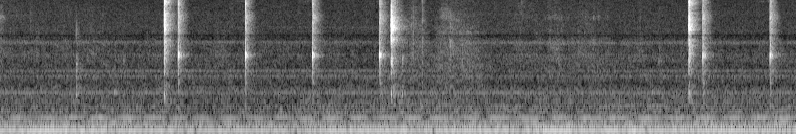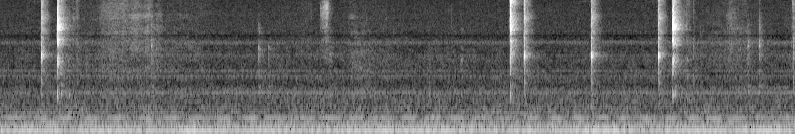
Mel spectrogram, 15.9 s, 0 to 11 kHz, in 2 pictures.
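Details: Short irregular bursts of sharp, snapping clicks over room hum, tattoo-removal laser pulses firing on the eyebrows during removal of 7-year-old migrated microblading pigment; treatment alternates sides to let the skin cool.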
